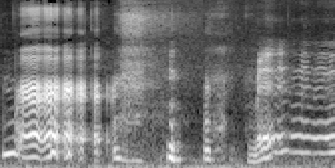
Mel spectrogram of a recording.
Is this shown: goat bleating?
yes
